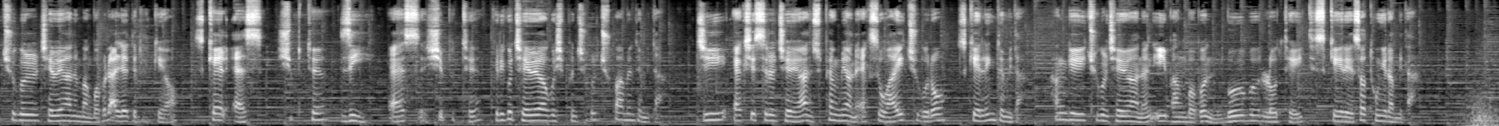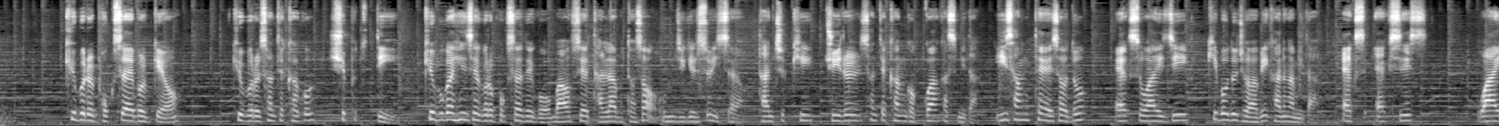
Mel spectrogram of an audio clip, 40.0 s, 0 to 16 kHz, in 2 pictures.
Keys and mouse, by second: 2.2 s, 10.5 middle click, 11.8 middle click, 12.0 middle click, 12.2 middle click, 22.1 click, 25.1 shift+d, 32.9 x, 39.0 y.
